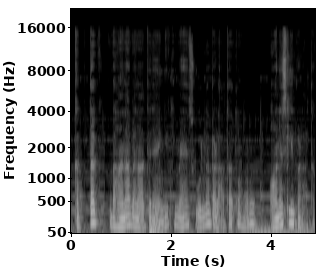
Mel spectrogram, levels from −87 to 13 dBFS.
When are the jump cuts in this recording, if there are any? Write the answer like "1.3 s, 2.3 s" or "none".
3.8 s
